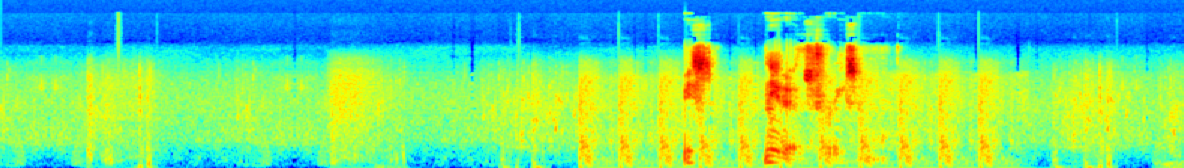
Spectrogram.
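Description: Water splashes rhythmically as a person wades through it.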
